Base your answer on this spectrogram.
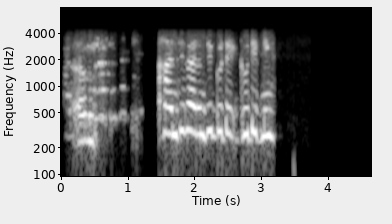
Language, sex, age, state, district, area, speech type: Dogri, female, 18-30, Jammu and Kashmir, Samba, rural, conversation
